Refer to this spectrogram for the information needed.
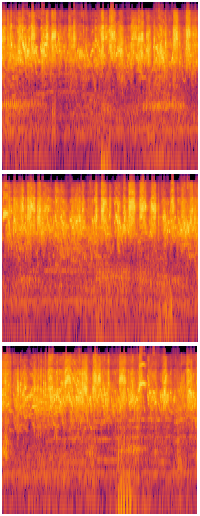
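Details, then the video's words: A flock of budgerigars chatters steadily, a busy wash of shrill chirps, clicks and squawky notes, with a few brief low thumps. "Cute Budgies Chirping Sounds"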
